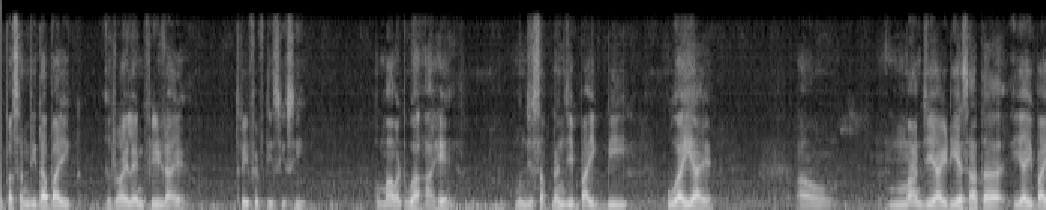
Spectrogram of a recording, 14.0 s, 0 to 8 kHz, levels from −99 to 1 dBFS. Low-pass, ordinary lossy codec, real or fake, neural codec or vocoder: 7.2 kHz; none; fake; codec, 24 kHz, 3.1 kbps, DualCodec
